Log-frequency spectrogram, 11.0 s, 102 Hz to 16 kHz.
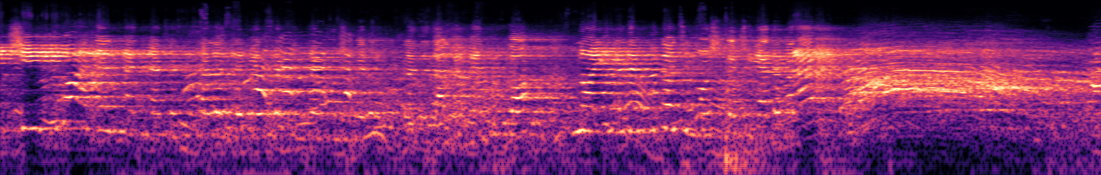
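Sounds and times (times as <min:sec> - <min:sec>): children shouting and cheering: 0:07.9 - 0:11.0.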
